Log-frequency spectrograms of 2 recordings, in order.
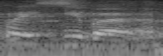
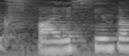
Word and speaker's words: спасибо: The one thing was that she said spasiba, it sounded almost like spasiba with an extra y. in there instead of спасибо, but overall very clear, very good.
